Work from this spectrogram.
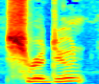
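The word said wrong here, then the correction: Schrödinger: Schrodinger's Schrodinger's cat.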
